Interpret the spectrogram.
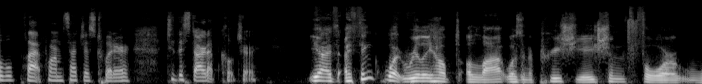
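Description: From 5.07 to 6.71 s the speech shows scattered short gaps: about four brief packet losses, none much over 20 ms, each patched by extending the preceding sound. Roughly 80 ms went missing in total, heard as small ticks, smears and hiccups.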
